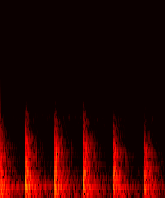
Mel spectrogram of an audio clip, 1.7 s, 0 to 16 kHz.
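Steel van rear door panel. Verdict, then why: Tinny. Someone bangs six times on the untreated steel rear door of a 2025 Ford Transit Custom MS-RT, which has no sound deadening. Each hit is a short, hollow knock with a ringing tone near 215 Hz that dies away within a fraction of a second. The door sounds tinny, unlike the much more solid treated front door.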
